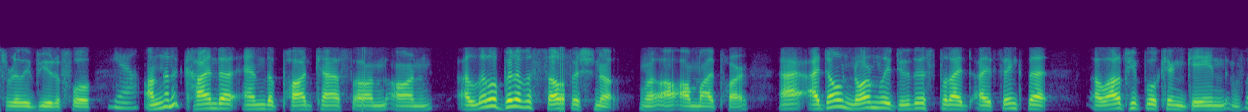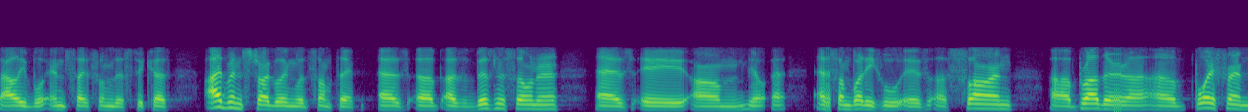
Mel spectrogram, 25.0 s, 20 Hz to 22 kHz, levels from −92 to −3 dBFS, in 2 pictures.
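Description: Packet loss with last packet repeated occurs at 3.62–3.64 s, 5.60–5.64 s after "little bit of a", 20.74–20.78 s before "somebody who is a", and 23.62–23.68 s after "is a son a". Each gap was filled by replaying the previous chunk of G.711 telephone-band audio, producing a small blip at 3.62 s and a brief robotic stutter in the longer runs. On a waveform the repeats appear as identical 20 ms blocks. On a spectrogram, the longer runs show a 50 Hz buzz consistent with 20 ms packets.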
